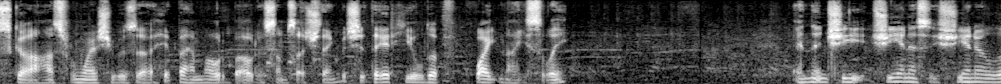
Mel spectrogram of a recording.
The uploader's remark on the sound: this is a real experiment as it was all recorded at airports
